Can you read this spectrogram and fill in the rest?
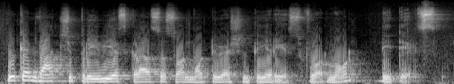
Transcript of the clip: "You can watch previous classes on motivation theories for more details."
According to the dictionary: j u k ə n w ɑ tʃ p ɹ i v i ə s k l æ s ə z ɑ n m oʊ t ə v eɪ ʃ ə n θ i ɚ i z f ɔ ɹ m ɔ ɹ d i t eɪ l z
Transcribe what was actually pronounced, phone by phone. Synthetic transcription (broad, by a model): j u k ə n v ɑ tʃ p ɹ i v i ə s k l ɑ s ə s ɑ n m oʊ t ə v eɪ ʃ ə n t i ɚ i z f ɔ ɹ m ɔ ɹ d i t eɪ l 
